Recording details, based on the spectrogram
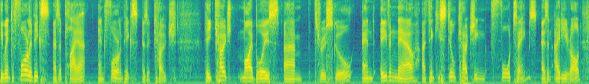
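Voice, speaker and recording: Here a man talks with an Australian accent. His pitch is fairly low. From Sydney, Australia. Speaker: author and public speaker. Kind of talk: casual interview chat.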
